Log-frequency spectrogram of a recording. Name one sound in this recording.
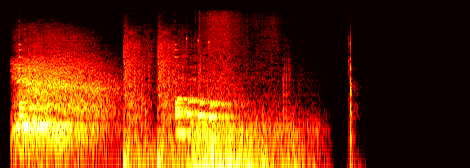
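Battle sound effects clash and rumble loudly, then stop abruptly.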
